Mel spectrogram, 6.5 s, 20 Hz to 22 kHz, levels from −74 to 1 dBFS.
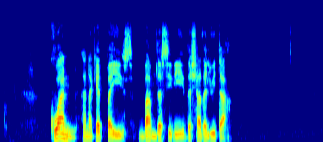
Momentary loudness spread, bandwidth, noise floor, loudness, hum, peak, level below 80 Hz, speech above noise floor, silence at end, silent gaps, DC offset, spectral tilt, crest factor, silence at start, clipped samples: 11 LU; 11.5 kHz; -71 dBFS; -22 LUFS; none; -2 dBFS; -54 dBFS; 49 dB; 1.9 s; none; under 0.1%; -5 dB/octave; 22 dB; 1 s; under 0.1%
